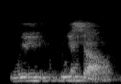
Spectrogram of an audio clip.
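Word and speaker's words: 의사: পারবেন হ্যাঁ উচ্চারণ করেন উইসা উইসা এটা উ আর এটা ই উইসা উইসা মানে ডাক্তার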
